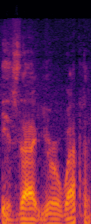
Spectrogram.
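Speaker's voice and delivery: hushed, low, sidelong half-whisper. In a tabletop game, a character half-whispers to another character: low half-whisper. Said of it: "he just sort of whispers over to Vigrod".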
